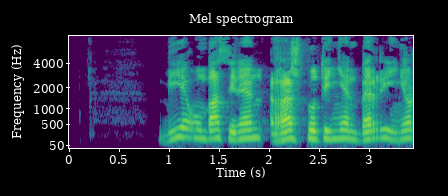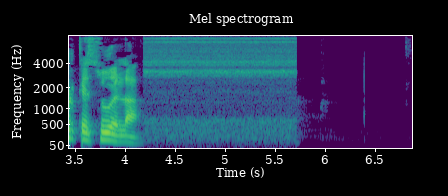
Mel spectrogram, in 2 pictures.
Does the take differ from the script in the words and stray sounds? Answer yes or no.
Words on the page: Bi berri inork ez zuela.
yes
